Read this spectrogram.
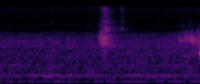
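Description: A hand presses and rustles soaked grains in a metal jar.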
